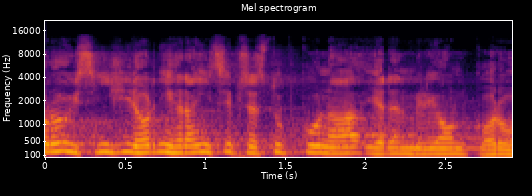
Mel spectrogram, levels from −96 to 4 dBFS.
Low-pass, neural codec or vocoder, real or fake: 14.4 kHz; vocoder, 48 kHz, 128 mel bands, Vocos; fake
